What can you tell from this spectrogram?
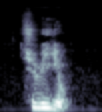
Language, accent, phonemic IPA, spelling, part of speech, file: French, Canada, /tɥi.jo/, tuyaux, noun, LL-Q150 (fra)-tuyaux.wav
- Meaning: plural of tuyau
